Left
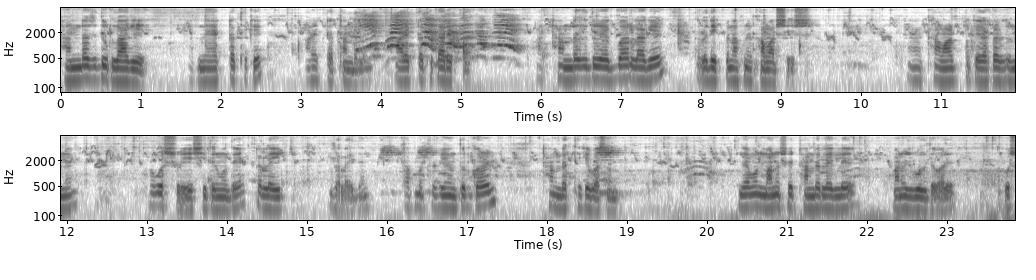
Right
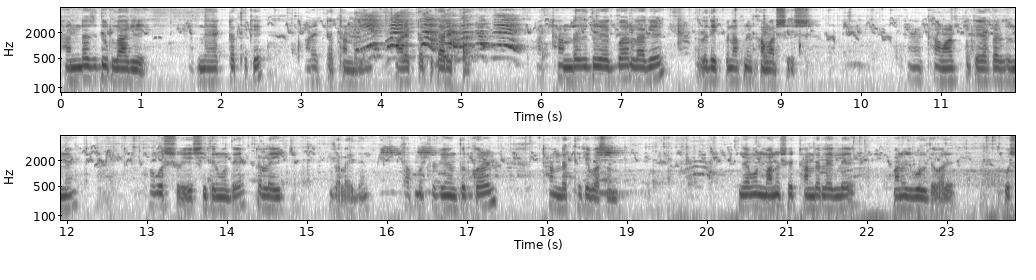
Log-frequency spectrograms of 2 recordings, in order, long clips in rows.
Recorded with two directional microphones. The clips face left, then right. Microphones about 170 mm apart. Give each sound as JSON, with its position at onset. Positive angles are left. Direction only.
{"t": 0.0, "sound": "a child's voice", "side_deg": 0}
{"t": 6.1, "sound": "a child's voice", "side_deg": 0}
{"t": 10.6, "sound": "a child's voice", "side_deg": 5}
{"t": 17.1, "sound": "a sound", "side_deg": 0}
{"t": 18.2, "sound": "a child's voice", "side_deg": 0}
{"t": 20.4, "sound": "a child's voice", "side_deg": 0}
